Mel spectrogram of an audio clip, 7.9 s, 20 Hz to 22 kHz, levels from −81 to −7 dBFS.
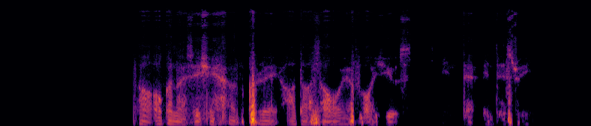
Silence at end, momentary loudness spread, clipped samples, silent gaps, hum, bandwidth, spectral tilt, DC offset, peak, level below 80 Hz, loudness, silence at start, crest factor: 0.85 s; 18 LU; under 0.1%; 5.49-5.76 s, 5.83-5.88 s; none; 16.5 kHz; -6.5 dB/octave; under 0.1%; -10 dBFS; -70 dBFS; -38 LUFS; 1.8 s; 30 dB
